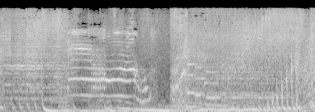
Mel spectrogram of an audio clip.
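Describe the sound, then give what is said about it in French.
Many cats of all breeds, including Siamese and alley cats, meow and yowl loudly, drawn-out wavering cries overlapping one another in a continuous chorus of caterwauling, with no talking. “Des siamois, il y a toutes les races. Des chats de goutier.”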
